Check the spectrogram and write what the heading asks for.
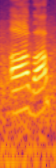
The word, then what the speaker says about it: aava: Okay, so Ava, first of all, Ava is a Finnish word.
